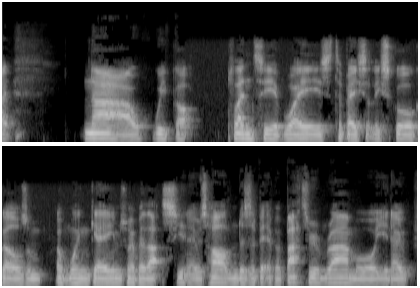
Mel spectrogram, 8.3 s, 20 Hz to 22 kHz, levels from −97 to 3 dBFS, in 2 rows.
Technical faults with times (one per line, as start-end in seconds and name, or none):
1.63-6.13 digital radio blending to analogue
